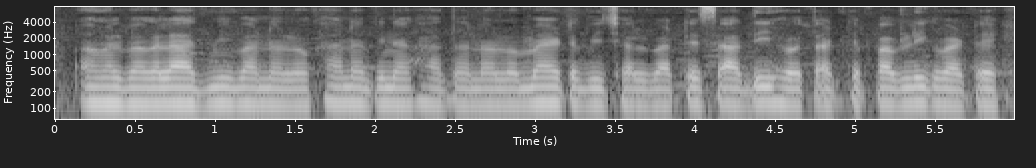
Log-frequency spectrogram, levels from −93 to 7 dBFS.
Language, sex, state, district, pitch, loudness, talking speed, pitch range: Bhojpuri, male, Uttar Pradesh, Deoria, 115 Hz, -20 LUFS, 190 wpm, 115-120 Hz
